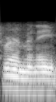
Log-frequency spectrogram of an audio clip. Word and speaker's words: Rimini: like in Rimini Italy well in Italy that's remedy but it's alkali lagna vmn and that thing so we miss a high and we proud of it so we make it a long I it's really not rim and I lives just north Lake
